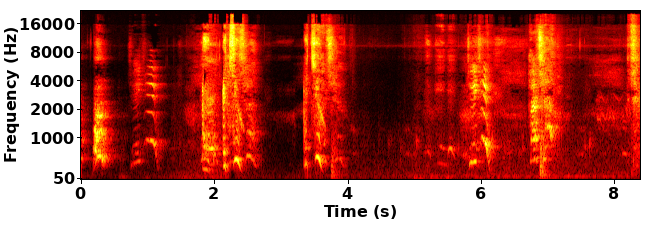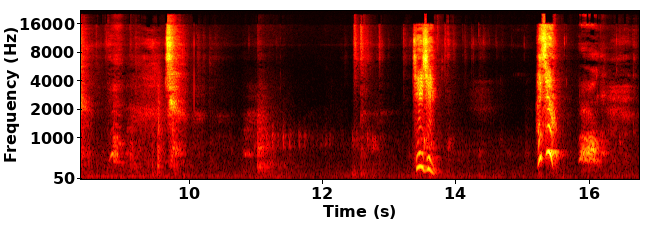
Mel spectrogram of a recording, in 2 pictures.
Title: Sneezes are funny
